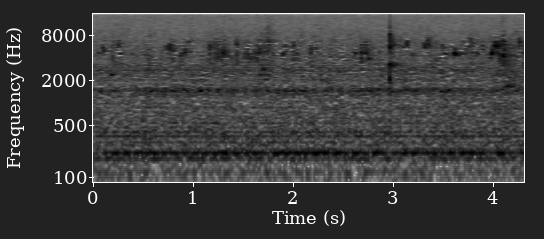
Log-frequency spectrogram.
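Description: Faint handling of fishing line and a small metal swivel as a clinch knot is pulled tight: light scattered ticks and one sharper click about three seconds in, over a steady low hum.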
